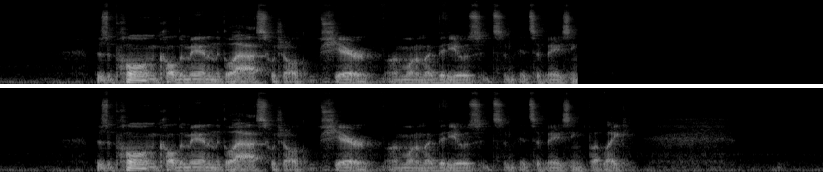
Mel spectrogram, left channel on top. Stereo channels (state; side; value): drops out; left; at 5.8 s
